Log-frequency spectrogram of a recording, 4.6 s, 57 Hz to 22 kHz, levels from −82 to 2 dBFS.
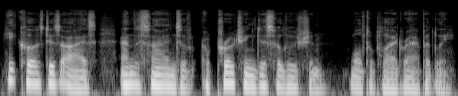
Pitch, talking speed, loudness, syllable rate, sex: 95 Hz, 155 wpm, -19 LUFS, 5.5 syllables/s, male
